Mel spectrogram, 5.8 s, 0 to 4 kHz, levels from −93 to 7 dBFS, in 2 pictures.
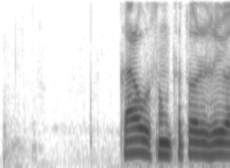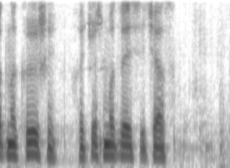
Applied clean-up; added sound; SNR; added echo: neural separator model SepFormer DNS4.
